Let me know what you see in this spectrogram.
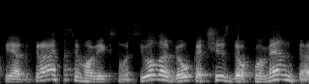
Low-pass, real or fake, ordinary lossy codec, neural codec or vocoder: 7.2 kHz; real; Opus, 16 kbps; none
